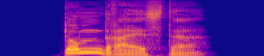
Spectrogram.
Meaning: inflection of dummdreist: 1. strong/mixed nominative/accusative feminine singular 2. strong nominative/accusative plural 3. weak nominative all-gender singular
- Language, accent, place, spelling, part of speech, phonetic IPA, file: German, Germany, Berlin, dummdreiste, adjective, [ˈdʊmˌdʁaɪ̯stə], De-dummdreiste.ogg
